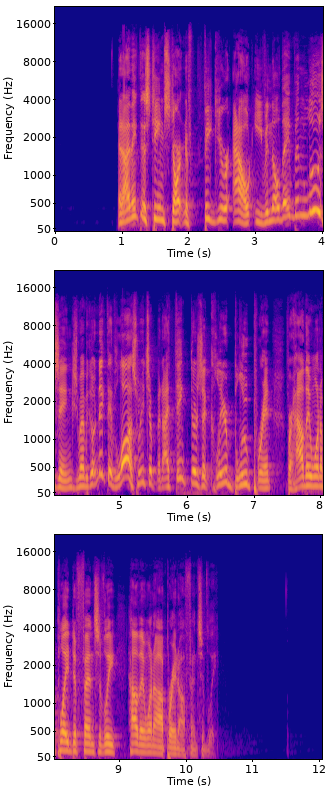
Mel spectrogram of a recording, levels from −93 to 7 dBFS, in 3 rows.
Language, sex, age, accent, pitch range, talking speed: English, male, 40-59, American, 125-175 Hz, 205 wpm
